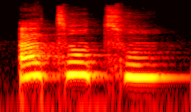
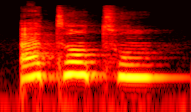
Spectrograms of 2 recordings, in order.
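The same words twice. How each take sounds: Both takes have the same delivery.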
